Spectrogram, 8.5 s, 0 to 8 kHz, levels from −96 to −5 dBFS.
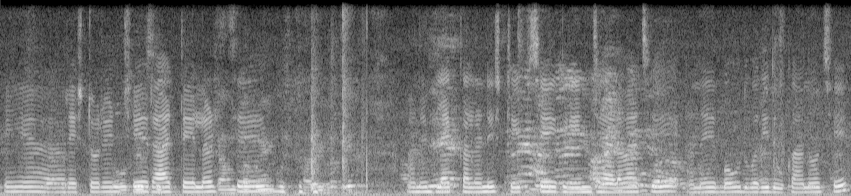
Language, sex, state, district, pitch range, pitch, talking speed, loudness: Gujarati, female, Gujarat, Gandhinagar, 180-195 Hz, 185 Hz, 125 wpm, -17 LUFS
